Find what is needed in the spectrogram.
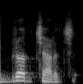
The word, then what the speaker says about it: Broadchurch: Eh, recomiendo también eh, de Amazon, está solamente la primera temporada, la serie tiene tres, pero Broadchurch, ¿está bien pronunciado? – Sí, Broadchurch, eh, con Olivia Colman.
